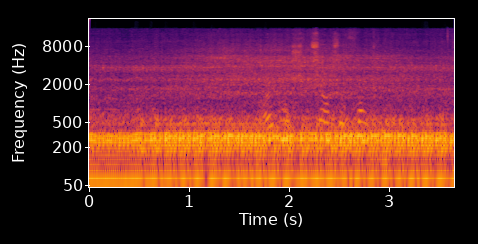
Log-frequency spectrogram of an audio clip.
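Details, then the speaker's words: Honda CBR1000RR with undertail exhaust, noticed sounding wrong while riding and getting worse: uneven, chuffing low rumble with raspy popping at idle, louder and harsher than stock; the top of the muffler was found blown out, an exhaust leak. "I'm starting to notice the bikes have it a little it sounded a little funny and since I get a little weird but it's clearly not sounding right so I'm not sure what the hell is going on"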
